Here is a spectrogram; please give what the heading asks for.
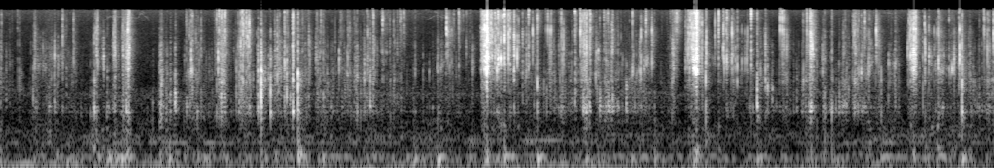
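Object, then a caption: Waxed cotton food wrap. A rolled-up beeswax-coated cotton food wrap is rolled and pressed with both hands and fingertips, with long nails touching it. It makes continuous bright, sticky crinkling and crackling, with a few sharper, louder crackles standing out, over a faint low rumble.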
